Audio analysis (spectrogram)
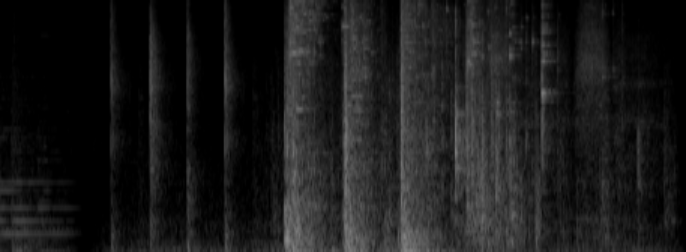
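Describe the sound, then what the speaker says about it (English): A real mirror is smashed by a man's head, glass shattering: a few sharp clinks, then several loud, close crashes of breaking glass with tinkling shards spilling and scattering for a few seconds, no talk. "Tatum chose to smash a real mirror with his head, resulting in shattered glass and real cuts on his face."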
